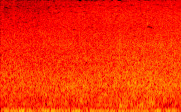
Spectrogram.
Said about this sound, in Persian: صدای برخورد امواج اقیانوس با ساحل صدای خود امواج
